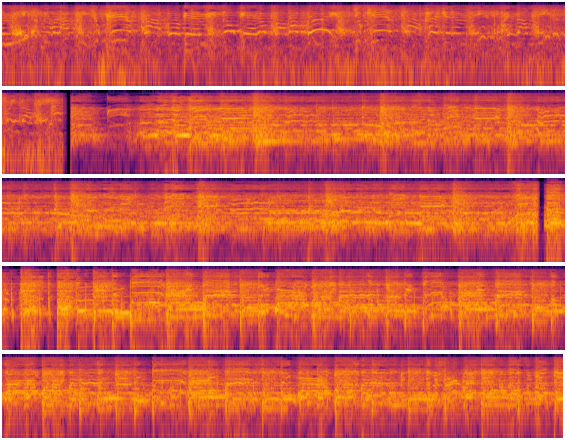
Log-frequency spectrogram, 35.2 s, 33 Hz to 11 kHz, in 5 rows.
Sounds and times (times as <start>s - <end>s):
Music: 0.0s - 35.1s.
